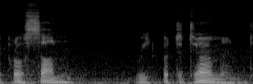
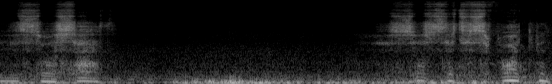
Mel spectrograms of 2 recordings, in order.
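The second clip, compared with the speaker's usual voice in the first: high, dramatic French mother mouse; 9 semitones higher than usual. Acted. New mother after birth, asking for her babies, high and dramatic. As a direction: play the weary French mother, high and theatrical.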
